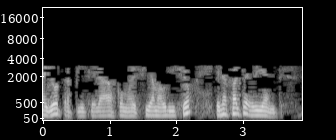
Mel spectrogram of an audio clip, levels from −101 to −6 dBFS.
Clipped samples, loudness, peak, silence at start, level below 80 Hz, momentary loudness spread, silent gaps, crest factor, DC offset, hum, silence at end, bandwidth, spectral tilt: under 0.1%; -29 LUFS; -10 dBFS; 0 s; -66 dBFS; 8 LU; none; 18 dB; under 0.1%; none; 0.2 s; 3.2 kHz; -7.5 dB/octave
